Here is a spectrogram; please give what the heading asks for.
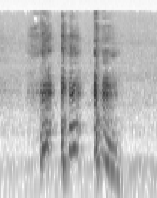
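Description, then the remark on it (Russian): A young man who is embracing a woman coughs three times in quick succession, the last cough a bit longer and raspier, fairly loud against a quiet background with no talking. “Кашлял молодой человек, который обнимался с женщиной, с которой ему не очень хотелось, наверное.”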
